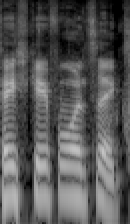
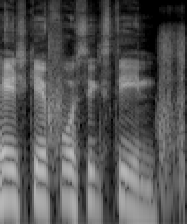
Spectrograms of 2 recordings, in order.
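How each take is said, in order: First: The number is said digit by digit. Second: The number ends with the word sixteen. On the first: The speaker calls it right. "It's a four one six" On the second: The speaker calls it wrong. "not the H K four sixteen"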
